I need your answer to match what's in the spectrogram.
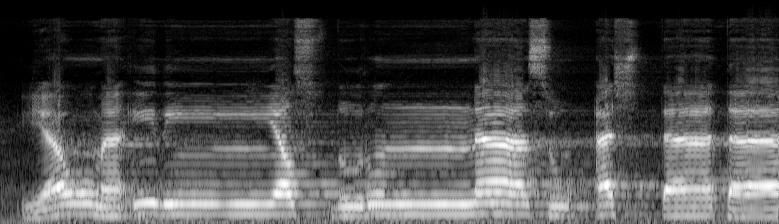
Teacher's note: سین حروف صفیرہ میں سے سیٹی کی آواز آئے گی۔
